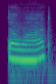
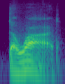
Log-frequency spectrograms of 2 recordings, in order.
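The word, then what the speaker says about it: דּוֹד: I believe the way you pronounce the word specific for uncle would be Dawad, because on the feminine side, on the way to say aunt, how would we say that?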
